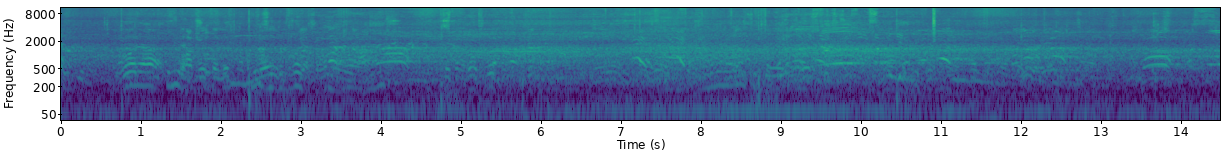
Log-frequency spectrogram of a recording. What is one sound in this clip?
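Young men shout and call to each other outdoors.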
